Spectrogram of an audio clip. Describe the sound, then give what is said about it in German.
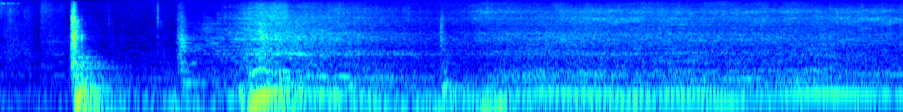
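A car engine starts: a few sharp knocks and clicks come first, then the engine cranks and catches with a short burst of revs before settling into a steady, low, fairly quiet idle hum. “Fahren wir jetzt zurück nach Paradise.”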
